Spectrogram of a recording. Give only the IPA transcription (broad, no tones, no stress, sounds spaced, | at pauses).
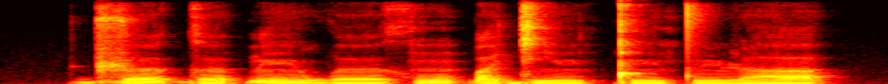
ɖ͡ʐ œ ɡ œ ɓ ẽː w œː x õ ɓ a d͡ʑ ẽː ǃ ẽ t ẽ ɭ a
